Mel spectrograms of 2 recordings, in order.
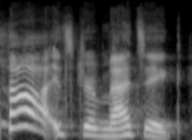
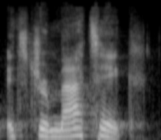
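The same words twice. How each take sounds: First: Higher, laughing "ha, it's dramatic"; delighted laugh, then "dramatic" said slowly; laughing repeat. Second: "dramatic" stretched slowly, each syllable savored; savoring the word. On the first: Real, not acted. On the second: Shown as a demonstration. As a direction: let "dramatic" roll out slowly.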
